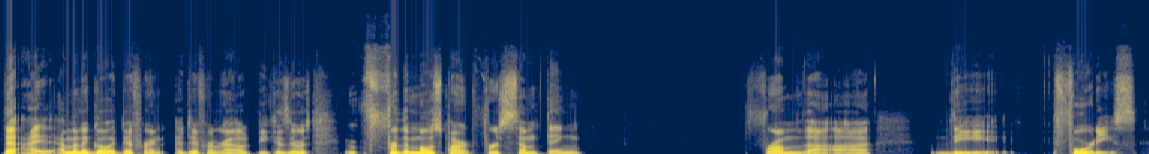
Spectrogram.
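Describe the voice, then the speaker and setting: A man with a somewhat low voice speaks casually as a podcast panelist. He talks in a halting way, restarting his phrases, and the sound is dry. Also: lively intonation, a little mellow, no echo. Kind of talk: casual chat.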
